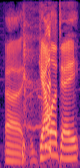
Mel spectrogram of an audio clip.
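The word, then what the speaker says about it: Gallaudet: so have you heard of I think it's pronounced gala day College Wow you we need a mic bot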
